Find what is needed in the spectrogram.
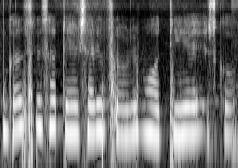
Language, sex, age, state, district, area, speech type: Hindi, female, 18-30, Bihar, Madhepura, rural, spontaneous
